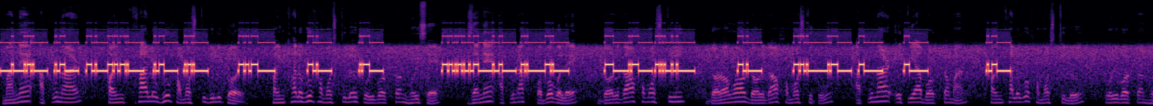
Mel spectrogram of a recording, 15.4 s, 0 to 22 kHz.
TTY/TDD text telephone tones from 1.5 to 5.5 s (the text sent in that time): HAD ONE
